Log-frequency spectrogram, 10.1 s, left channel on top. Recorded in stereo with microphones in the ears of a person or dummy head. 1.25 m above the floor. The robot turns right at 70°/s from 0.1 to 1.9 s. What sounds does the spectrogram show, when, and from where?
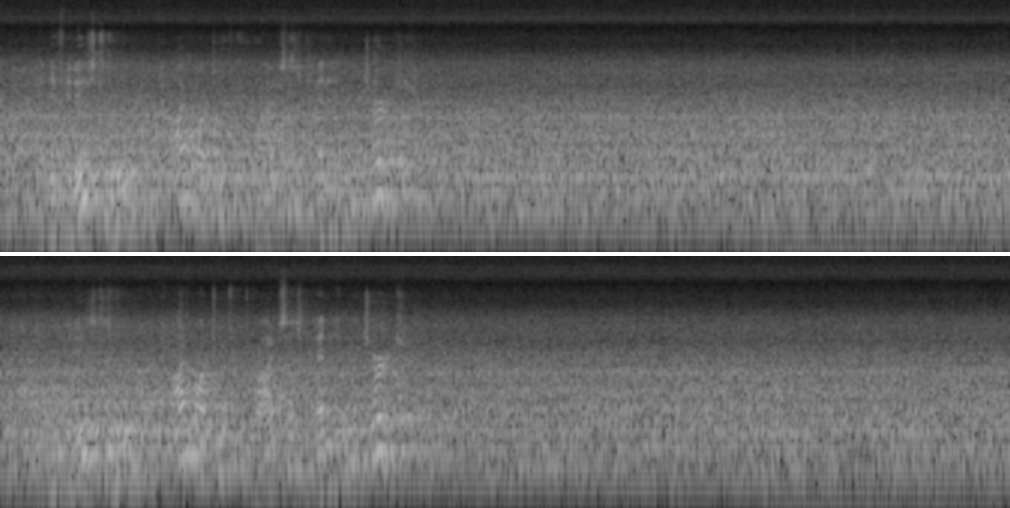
0.4 s a man speaking: 105° left, 3.5 m; by 4.1 s 150° right, 3.5 m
